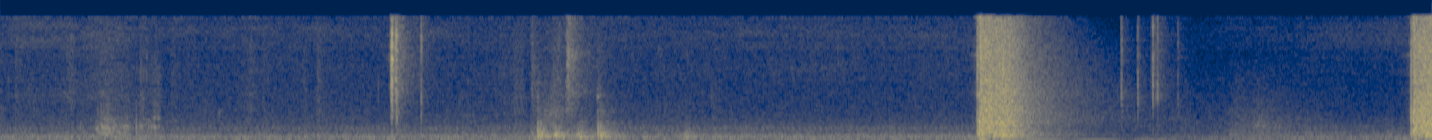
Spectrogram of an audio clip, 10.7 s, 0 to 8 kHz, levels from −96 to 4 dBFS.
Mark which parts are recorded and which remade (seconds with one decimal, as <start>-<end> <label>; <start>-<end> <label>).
0.0-7.4 remade; 7.4-8.5 recorded; 8.5-10.7 remade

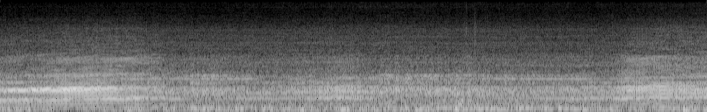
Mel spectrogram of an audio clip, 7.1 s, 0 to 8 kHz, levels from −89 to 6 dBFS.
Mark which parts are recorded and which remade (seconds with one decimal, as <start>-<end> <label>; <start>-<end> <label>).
0.0-4.6 remade; 4.6-5.7 recorded; 5.7-7.1 remade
